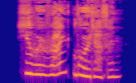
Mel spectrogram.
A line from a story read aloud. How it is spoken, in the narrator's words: Mariah said in a sad voice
